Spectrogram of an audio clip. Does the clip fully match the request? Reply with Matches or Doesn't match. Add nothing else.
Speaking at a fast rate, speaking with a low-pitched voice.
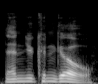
Matches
